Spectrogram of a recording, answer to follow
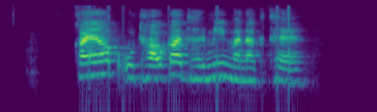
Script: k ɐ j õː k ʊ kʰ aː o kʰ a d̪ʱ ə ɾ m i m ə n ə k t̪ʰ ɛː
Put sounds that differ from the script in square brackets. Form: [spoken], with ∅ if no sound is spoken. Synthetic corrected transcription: k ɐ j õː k ʊ [ʈʰ] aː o [k] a d̪ʱ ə ɾ m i m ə n ə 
